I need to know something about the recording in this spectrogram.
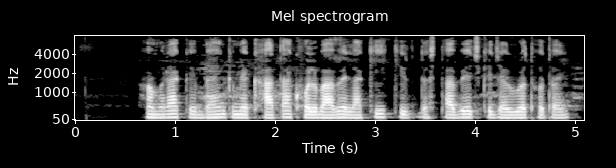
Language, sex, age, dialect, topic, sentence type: Magahi, male, 18-24, Western, banking, question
